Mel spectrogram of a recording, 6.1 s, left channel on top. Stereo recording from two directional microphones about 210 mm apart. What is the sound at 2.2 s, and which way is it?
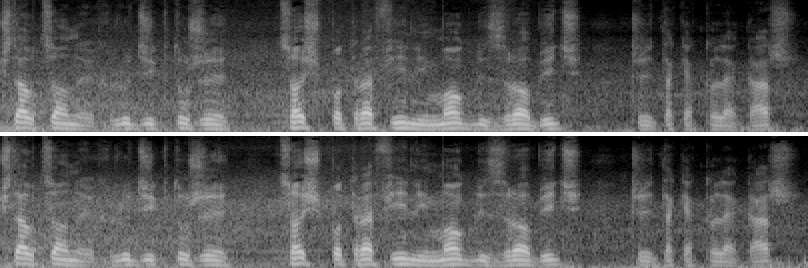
Speech, 10° left (ahead or behind).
